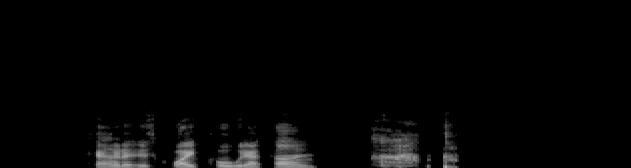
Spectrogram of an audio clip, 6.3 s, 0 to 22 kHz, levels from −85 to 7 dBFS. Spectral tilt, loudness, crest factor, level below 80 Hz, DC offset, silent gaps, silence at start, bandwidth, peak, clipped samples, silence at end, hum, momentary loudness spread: -3 dB/octave; -31 LUFS; 24 dB; -76 dBFS; under 0.1%; 3.28-3.66 s, 4.36-4.40 s; 0.95 s; 7.4 kHz; -10 dBFS; under 0.1%; 1.8 s; none; 12 LU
